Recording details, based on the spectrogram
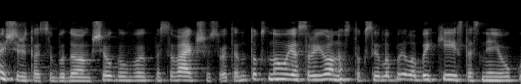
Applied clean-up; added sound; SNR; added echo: none; none; none; none.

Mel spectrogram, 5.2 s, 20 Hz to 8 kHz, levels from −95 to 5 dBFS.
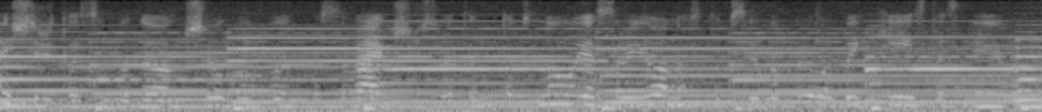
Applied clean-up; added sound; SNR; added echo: none; Tick-tock / Bell; -5 dB; none.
